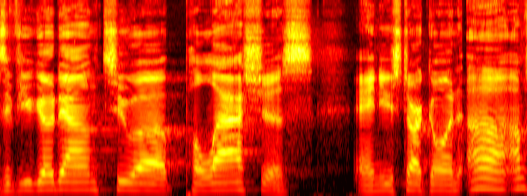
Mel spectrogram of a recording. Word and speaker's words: Palacios: that all right everybody don't go wait he mispronounced it because if you go down to Palacios and you start going I'm sorry I am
